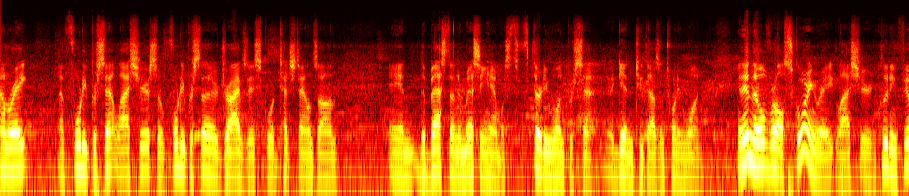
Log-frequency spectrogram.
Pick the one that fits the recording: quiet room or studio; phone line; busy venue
busy venue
